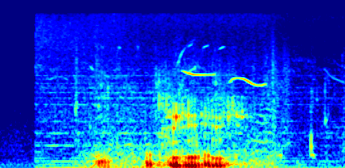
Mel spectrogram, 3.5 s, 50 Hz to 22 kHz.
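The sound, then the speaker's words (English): A lion, attacked by 20 hyenas in a wildlife video, roars with deep, rumbling growls in a few surging bursts over about two seconds, loud, while faint high bird-like chirps sound in the background. No one speaks. “Leon sent me this video of a lion attacked by 20 hyenas, and he has no chance”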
